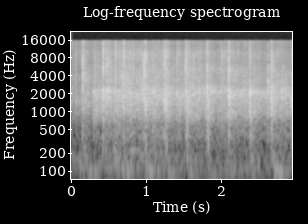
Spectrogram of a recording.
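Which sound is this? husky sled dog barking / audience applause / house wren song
audience applause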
